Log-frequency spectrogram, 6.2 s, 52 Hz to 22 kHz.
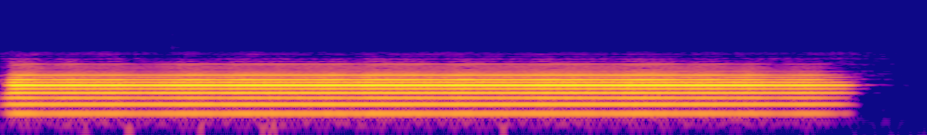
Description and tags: One-shot from Versilian Studios Chamber Orchestra 2: Community Edition sampling project.
Instrument family: Woodwinds
Instrument: Bassoon
Articulation: sustain
Note: C#2
Midi note: 37
Midi velocity (center): 31
Microphone: 2x Rode NT1-A
Performer: P. Sauter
